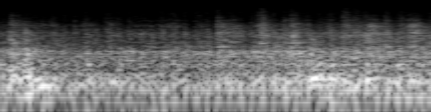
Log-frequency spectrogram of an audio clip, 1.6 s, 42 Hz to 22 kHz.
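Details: John Deere 410C backhoe diesel, started after glow-plug heating with freshly replaced batteries (old batteries were the problem): steady, even idle with a smooth low rumble, no knocks or misses; engine running healthy.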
